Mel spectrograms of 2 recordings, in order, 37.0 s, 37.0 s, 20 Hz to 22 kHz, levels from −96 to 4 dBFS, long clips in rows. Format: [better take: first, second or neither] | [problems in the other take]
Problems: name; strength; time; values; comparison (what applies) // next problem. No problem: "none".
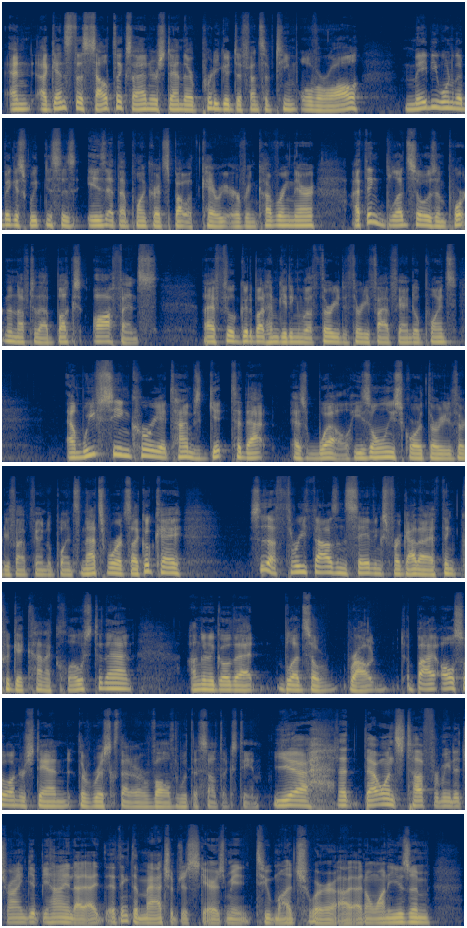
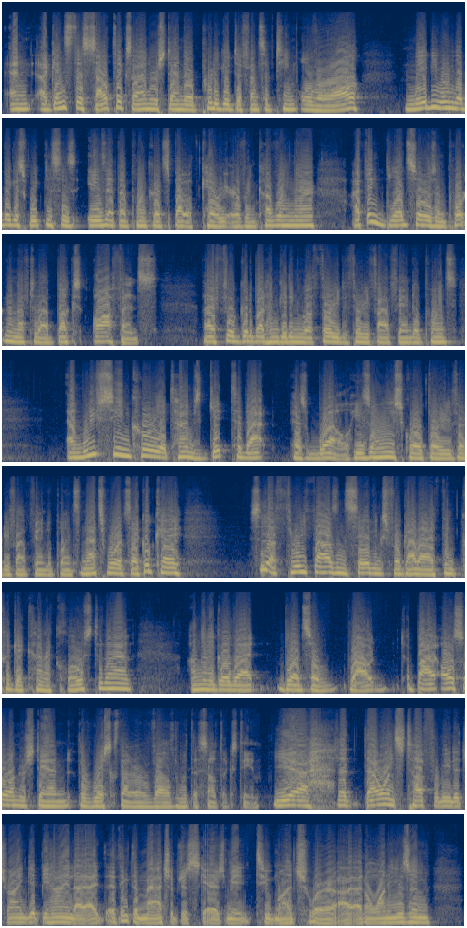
first | distortion; heavy; 21% of the sound clipped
